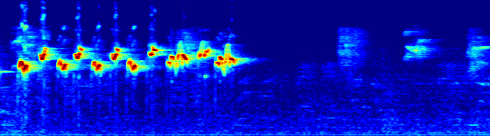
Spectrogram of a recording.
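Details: Greater green leafbird song for training songbirds: a fast run of bright chirping notes about three per second, then silence with faint scratchy sounds.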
